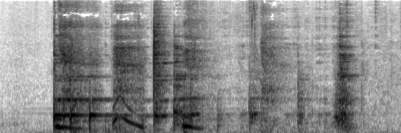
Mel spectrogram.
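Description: A ceramic plate is set down over a frying pan holding an omelette, like a lid, giving a series of ringing clinks and clatters of ceramic against metal, several quick knocks over a few seconds.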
